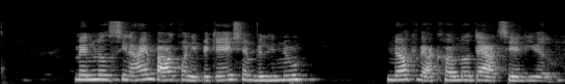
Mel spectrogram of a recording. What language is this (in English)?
Danish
